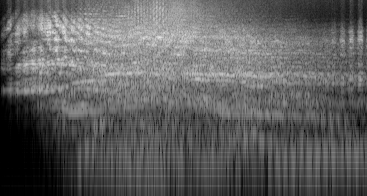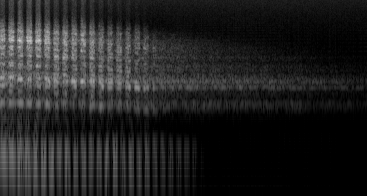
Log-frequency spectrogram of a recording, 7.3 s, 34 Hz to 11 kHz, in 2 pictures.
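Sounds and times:
vehicle flying by: 0.5s - 5.6s.

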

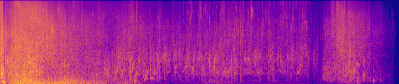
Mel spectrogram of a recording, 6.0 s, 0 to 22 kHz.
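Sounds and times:
enemy death sound: 0.0s - 2.0s.

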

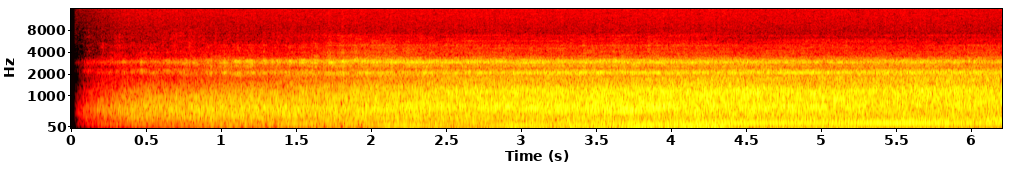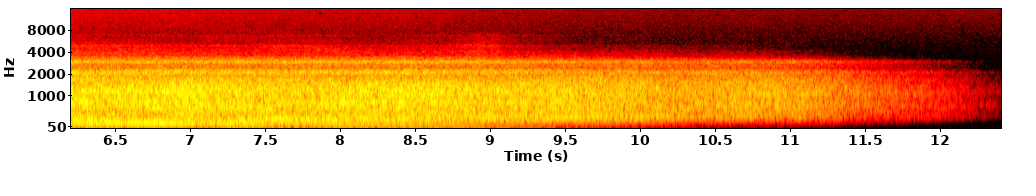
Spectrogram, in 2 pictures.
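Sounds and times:
cymbal swell in a crypt: 0.2s - 12.0s.

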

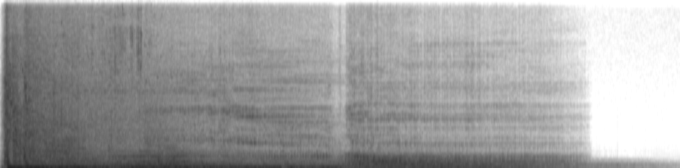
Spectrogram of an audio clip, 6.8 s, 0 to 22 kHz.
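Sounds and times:
portal shattering open: 0.0s - 3.4s.

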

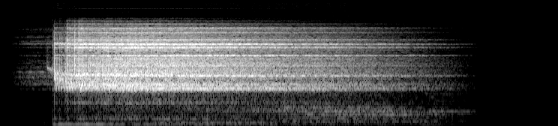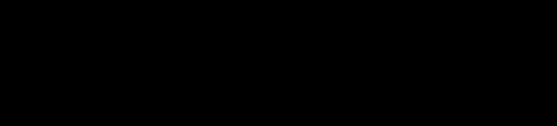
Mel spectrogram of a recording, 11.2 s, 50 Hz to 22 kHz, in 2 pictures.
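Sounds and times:
high bell ringing: 0.5s - 4.6s.

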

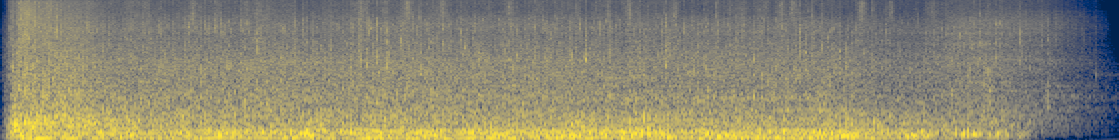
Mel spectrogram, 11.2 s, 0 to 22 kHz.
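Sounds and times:
water draining in gameplay: 0.0s - 11.1s.

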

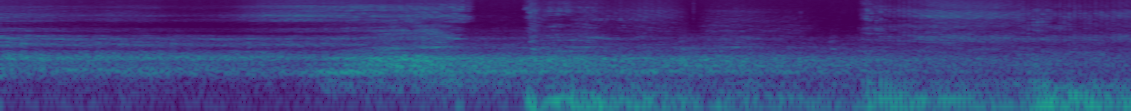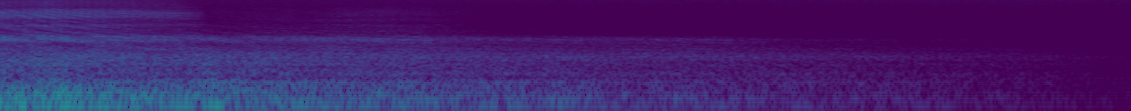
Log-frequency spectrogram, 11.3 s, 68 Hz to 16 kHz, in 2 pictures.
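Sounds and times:
sky breath ambience: 0.2s - 10.1s.

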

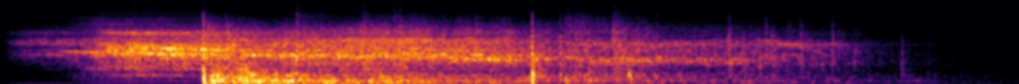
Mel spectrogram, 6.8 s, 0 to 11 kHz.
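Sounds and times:
distant explosions: 1.3s - 6.3s.

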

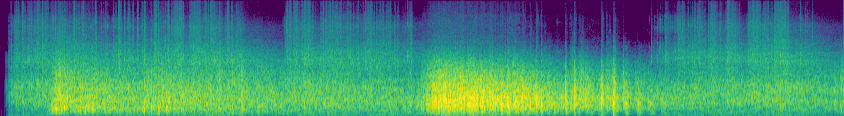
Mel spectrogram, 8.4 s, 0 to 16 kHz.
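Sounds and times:
exterior void energy crackling: 0.5s - 7.3s.

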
